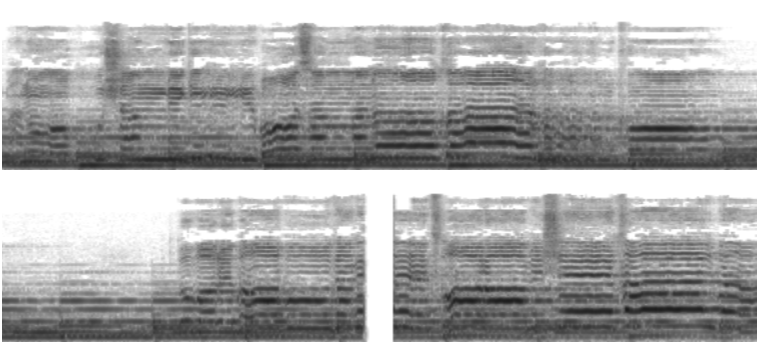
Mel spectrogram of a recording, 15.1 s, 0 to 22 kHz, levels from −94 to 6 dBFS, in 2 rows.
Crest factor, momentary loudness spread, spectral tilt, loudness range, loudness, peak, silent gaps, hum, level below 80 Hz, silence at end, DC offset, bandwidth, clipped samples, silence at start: 12 dB; 10 LU; -6 dB/octave; 6 LU; -13 LUFS; 0 dBFS; 11.24-11.46 s; none; -50 dBFS; 0 s; under 0.1%; 13 kHz; under 0.1%; 0 s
